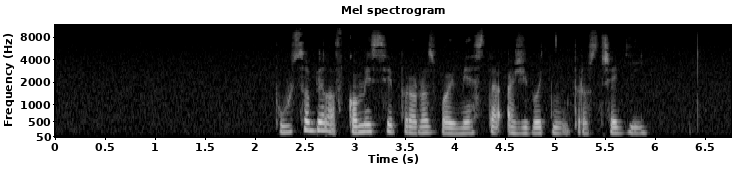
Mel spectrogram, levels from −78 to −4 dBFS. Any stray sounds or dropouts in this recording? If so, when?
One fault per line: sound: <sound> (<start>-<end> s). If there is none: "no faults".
no faults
